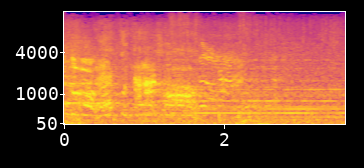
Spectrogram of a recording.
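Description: A man grunts and groans as he struggles close by.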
